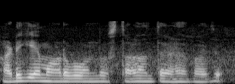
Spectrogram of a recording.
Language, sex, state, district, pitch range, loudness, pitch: Kannada, male, Karnataka, Koppal, 130-140 Hz, -17 LUFS, 135 Hz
